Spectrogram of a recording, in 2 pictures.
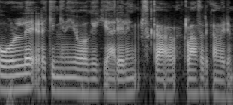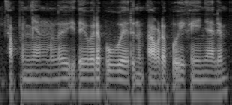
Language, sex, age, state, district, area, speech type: Malayalam, male, 18-30, Kerala, Kozhikode, urban, spontaneous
